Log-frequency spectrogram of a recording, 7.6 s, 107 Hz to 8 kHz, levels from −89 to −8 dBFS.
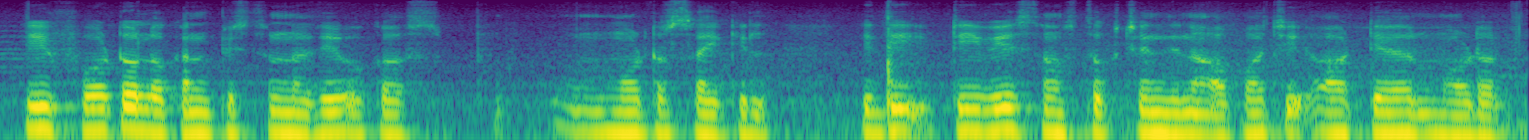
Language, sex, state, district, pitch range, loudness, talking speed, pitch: Telugu, male, Telangana, Hyderabad, 120-130 Hz, -15 LUFS, 110 wpm, 125 Hz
